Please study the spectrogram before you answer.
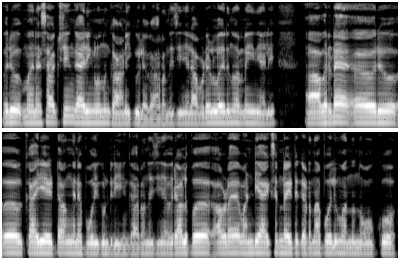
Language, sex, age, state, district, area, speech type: Malayalam, male, 60+, Kerala, Kozhikode, urban, spontaneous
